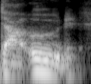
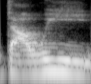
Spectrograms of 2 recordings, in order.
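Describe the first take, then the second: First: The middle sound is a u vowel. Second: The middle sound is a w consonant. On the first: This is the original form of the name. The speaker calls it right. "That's how they said his name" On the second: This is a later form of the name. The speaker calls it wrong. "not not Dawid"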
